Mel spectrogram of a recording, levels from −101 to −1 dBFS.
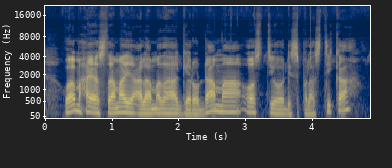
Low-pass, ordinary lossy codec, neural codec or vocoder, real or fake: none; none; none; real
